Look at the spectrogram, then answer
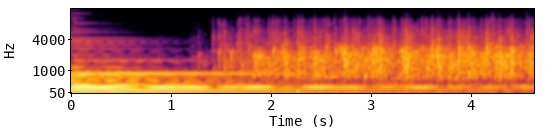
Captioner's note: audience applauding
